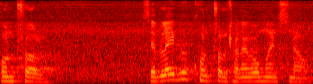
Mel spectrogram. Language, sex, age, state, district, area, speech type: Bodo, male, 18-30, Assam, Chirang, urban, spontaneous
